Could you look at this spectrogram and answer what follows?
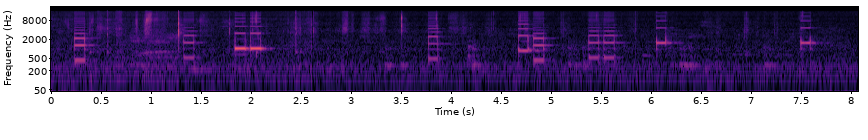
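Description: Short electronic key beeps from a Yaesu mobile transceiver as a frequency is keyed in on the MH-48 microphone's keypad. There are about ten beeps at uneven intervals and differing pitches, a sign that the mic's keypad is working through its new cable.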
